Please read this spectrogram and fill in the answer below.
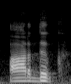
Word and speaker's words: आर्द्रक: आर्दक। ध्यान रखिए, आर्दक आर्दक आर्दक, ध्यान रखिएगा, जिस पर रा लगता है ये ऊपर, उसके पहले उसका उच्चारण होता है, तो ये आर्दक होगा।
